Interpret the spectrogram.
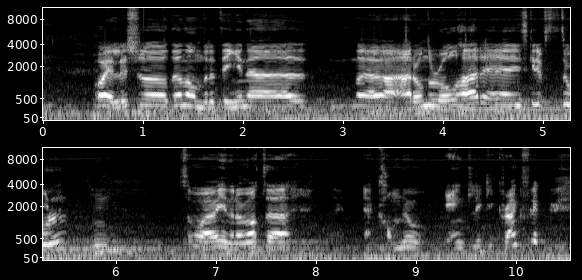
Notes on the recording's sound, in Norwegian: Lydkvaliteten er noe preget av at bilen kjører, men det ble i alle fall en rykende fersk pod!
